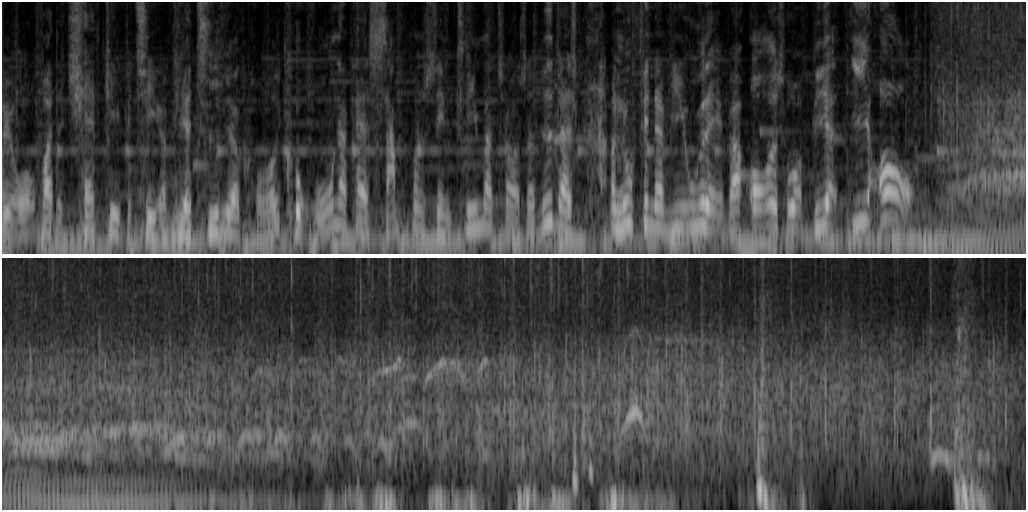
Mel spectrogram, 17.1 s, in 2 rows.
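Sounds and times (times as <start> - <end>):
speech: 0.0 - 7.9
studio audience applauding: 7.6 - 17.0
audience whoops and cheers: 7.7 - 15.0, 16.2 - 16.9.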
